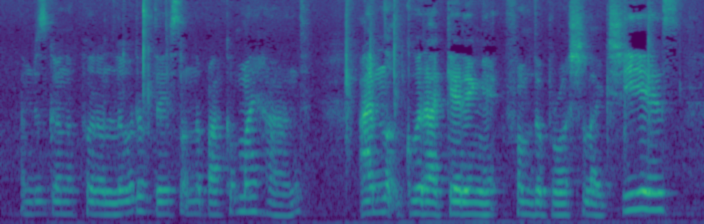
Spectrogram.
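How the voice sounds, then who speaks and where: Over noticeable background noise and audible room echo, a woman with a very deep, low pitch speaks at a moderate pace, her intonation fairly even and her loudness swinging widely. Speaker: beauty YouTuber. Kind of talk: makeup tutorial. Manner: casual, chatty.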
